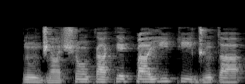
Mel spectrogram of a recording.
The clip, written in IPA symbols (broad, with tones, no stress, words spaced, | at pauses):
ɾũ˨d͡ʒã˨ ʃɔ̃˧ka˧ ke˧k͡pa˧ji˦ ki˦˨d͡ʒũ˨˦ta˧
